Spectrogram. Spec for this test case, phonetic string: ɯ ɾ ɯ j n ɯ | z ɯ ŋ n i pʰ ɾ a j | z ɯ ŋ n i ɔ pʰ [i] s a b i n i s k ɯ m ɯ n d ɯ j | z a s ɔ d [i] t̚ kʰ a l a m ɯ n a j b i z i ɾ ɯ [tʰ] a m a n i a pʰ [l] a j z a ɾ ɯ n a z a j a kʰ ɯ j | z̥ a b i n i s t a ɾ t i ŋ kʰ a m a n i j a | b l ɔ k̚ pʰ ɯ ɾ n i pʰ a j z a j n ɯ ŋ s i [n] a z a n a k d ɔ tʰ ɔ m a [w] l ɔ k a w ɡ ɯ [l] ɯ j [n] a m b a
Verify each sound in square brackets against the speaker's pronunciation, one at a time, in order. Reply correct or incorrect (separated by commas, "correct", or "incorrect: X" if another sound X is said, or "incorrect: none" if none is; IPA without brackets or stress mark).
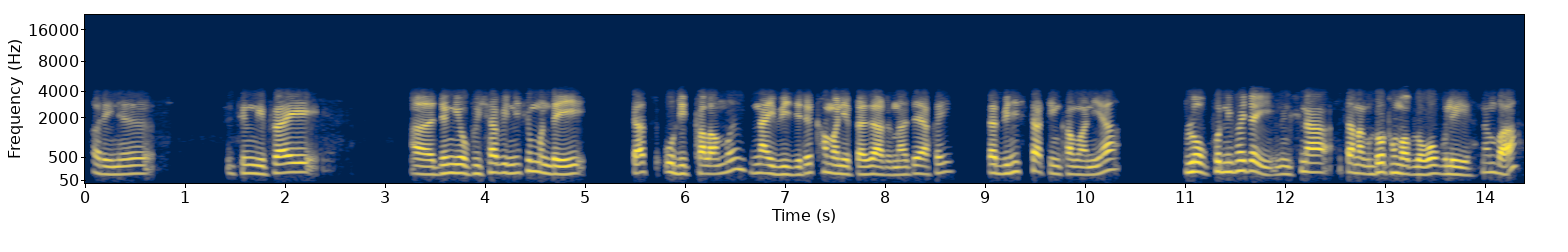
correct, correct, incorrect: kʰ, incorrect: ɾ, correct, incorrect: b, correct, correct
